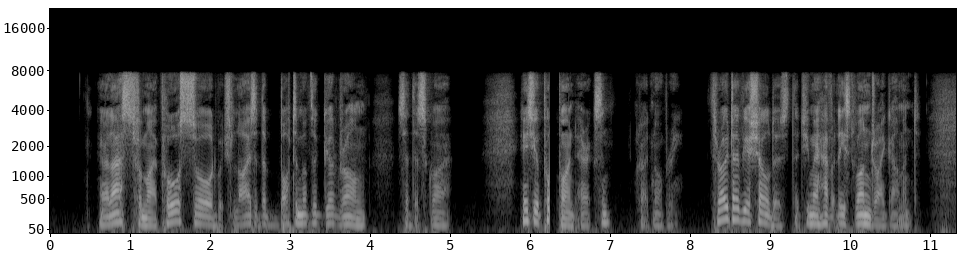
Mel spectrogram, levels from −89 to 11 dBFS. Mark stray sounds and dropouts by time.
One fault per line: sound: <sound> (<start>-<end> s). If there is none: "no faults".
sound: dropout (6.2-6.3 s)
